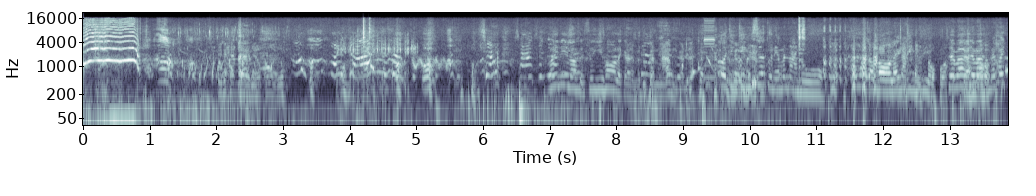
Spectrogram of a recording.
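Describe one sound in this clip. Young men and women chatter and talk over one another.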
